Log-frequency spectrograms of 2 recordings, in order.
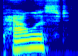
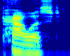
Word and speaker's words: Palast: And I've also heard it pronounced Palast, but I think it's pronounced Palast because in an interview that Jello Biafra did with him, he regularly pronounced it like that. And Greg didn't correct him or anything like that. So I'm just going to say like Palast.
